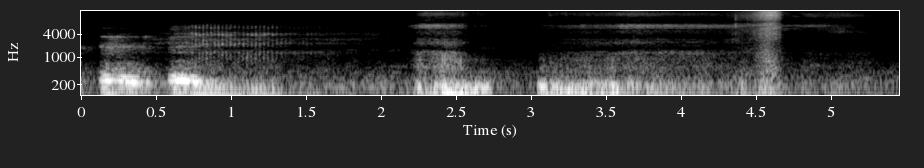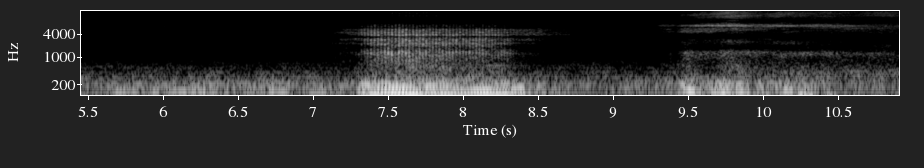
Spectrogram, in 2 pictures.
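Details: German Shorthaired Pointer named Walker passed out asleep and dreaming, giving irregular snorting snores and breathy rumbles, with a sharp click midway and longer low snores later.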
